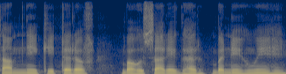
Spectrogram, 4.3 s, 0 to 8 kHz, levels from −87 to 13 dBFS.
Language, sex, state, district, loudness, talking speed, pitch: Hindi, male, Uttar Pradesh, Lucknow, -21 LUFS, 125 wpm, 105 Hz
